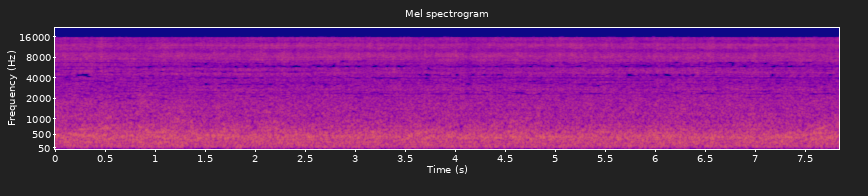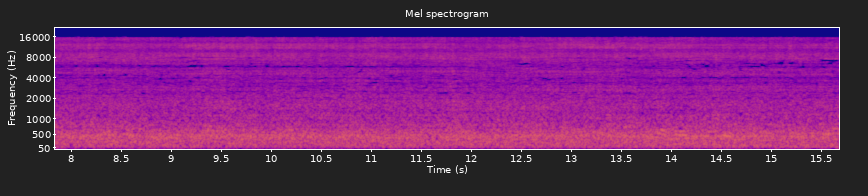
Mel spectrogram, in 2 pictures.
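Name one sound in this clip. A welding arc hisses and crackles steadily.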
